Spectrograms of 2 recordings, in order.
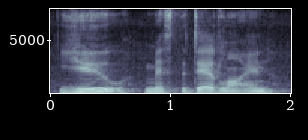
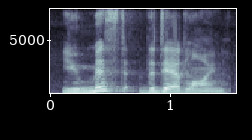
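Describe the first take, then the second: First: The voice sounds sarcastic and mocking. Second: The voice sounds angry and harsh. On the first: The speaker is trying to make the listener feel guilty. "What a manipulative, sarcastic way to try to make me feel guilty" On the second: The speaker is out of control. "she's so angry, she's out of control"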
